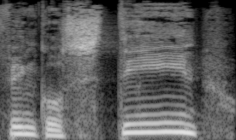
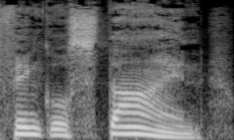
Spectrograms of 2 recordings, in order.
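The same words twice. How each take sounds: First: The last syllable has a vowel other than long I. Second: The last syllable has a long I vowel.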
